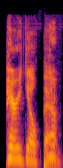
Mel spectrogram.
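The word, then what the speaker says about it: Peri Gilpin: Pierre Gilpin? – Perry Gilpin. – Perry Gilpin, excuse me. Oh, I'm thinking of somebody else. – Spelled P-E-R-I.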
